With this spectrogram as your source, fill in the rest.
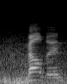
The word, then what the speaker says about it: Melbourne: it wouldn't matter because the australian accent just leaves the r off if it's ever in the last syllable of a word so you would pronounce melbourne melvin and you'd pronounce carrick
